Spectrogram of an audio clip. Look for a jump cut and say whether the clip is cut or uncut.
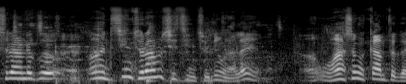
uncut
